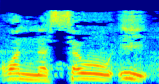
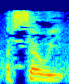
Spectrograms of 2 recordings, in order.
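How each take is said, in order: First: "السوء" slowly as as-saw-i, glottal stop before i; hamza pronounced. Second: "السوي" as as-sa-wi, no glottal stop; hamza dropped. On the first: Teacher showing the original phrase, "السوء" slow with hamza pronounced. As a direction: draw out "السوء", sounding the hamza. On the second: Teacher deleting the hamza, "السوي" run together as as-sawi. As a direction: let w glide into i in "السوي". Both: Shown as a demonstration. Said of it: "فتقول السوي".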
